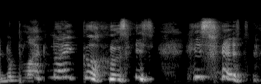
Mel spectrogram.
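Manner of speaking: high, loud, slowed by laughter; real laughing. Real, not acted. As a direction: crack up while listing absurd attacks. Cracks up listing absurd attacks.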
